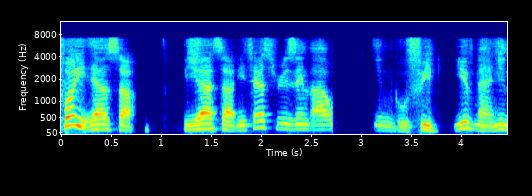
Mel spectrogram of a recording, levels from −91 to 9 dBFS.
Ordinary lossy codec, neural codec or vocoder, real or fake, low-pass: AAC, 48 kbps; codec, 16 kHz, 0.5 kbps, X-Codec, HuBERT features, trained on balanced general audio; fake; 7.2 kHz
